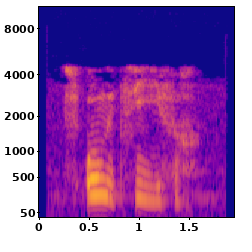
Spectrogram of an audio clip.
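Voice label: "ungeziifer", Alsatian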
